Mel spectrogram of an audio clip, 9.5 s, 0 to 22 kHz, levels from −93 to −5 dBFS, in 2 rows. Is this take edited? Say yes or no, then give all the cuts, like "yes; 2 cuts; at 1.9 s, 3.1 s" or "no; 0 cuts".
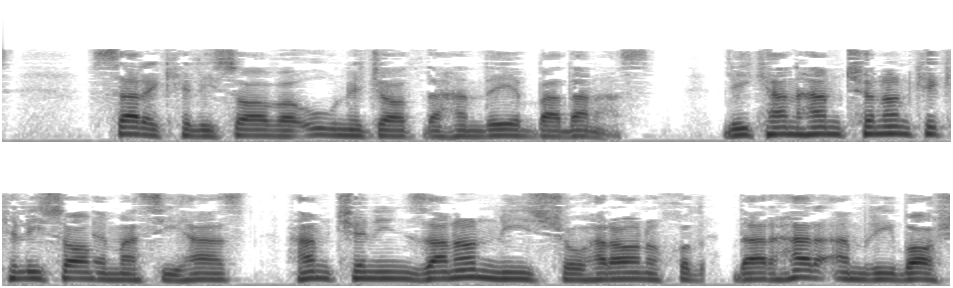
yes; 4 cuts; at 3.4 s, 5.2 s, 6.1 s, 8.2 s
